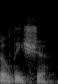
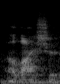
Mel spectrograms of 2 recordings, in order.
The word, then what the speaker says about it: Elisha: she goes to see we pronounce it Alicia the one after Elijah how do you pronounce it Elisha Elisha and it's the right one for tradition to pick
